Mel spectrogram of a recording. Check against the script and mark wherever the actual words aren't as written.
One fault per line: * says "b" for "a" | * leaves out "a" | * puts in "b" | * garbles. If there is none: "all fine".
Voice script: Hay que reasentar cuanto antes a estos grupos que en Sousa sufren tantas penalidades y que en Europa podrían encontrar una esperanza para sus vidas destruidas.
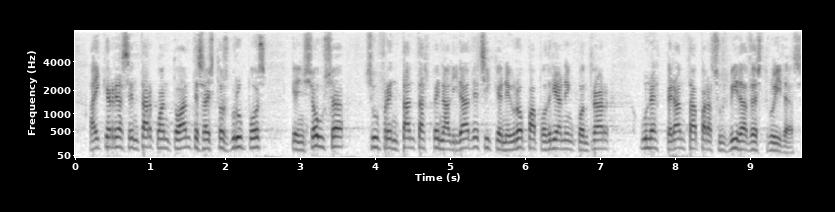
all fine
